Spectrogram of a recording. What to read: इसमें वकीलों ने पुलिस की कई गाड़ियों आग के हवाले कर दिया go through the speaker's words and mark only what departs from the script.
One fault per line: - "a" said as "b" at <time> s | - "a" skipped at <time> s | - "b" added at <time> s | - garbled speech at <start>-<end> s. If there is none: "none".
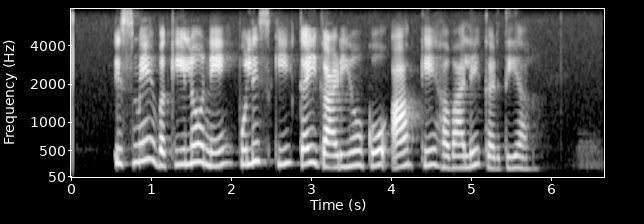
- "को" added at 3.8 s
